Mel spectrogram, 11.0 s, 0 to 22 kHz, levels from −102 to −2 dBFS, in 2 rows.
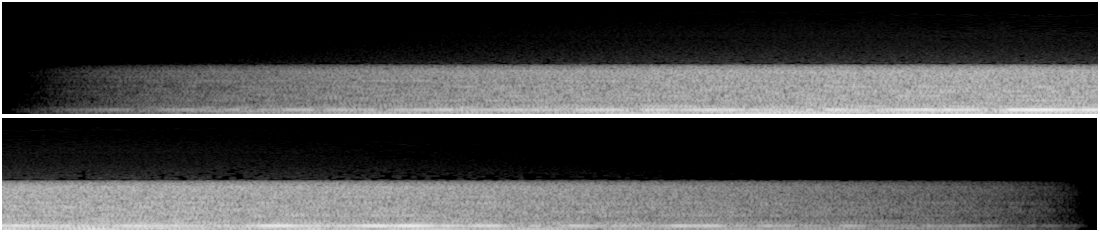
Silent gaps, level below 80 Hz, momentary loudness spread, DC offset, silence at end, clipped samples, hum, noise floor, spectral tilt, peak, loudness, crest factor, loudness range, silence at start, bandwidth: none; -30 dBFS; 19 LU; under 0.1%; 0.9 s; under 0.1%; none; -60 dBFS; -13.5 dB/octave; -4 dBFS; -20 LUFS; 16 dB; 10 LU; 0.9 s; 2.3 kHz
